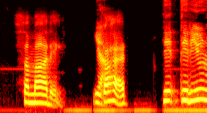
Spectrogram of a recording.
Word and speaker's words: samadhi: no what is how do you say it samadi samadhi yeah go ahead did you research samadhi no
